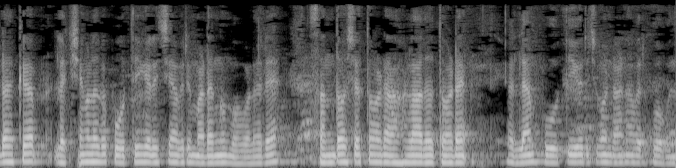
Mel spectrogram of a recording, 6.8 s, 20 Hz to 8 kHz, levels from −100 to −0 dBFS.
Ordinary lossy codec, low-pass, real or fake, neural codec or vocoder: MP3, 32 kbps; 7.2 kHz; real; none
